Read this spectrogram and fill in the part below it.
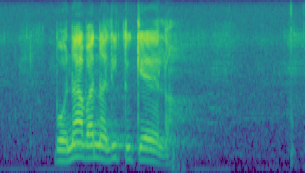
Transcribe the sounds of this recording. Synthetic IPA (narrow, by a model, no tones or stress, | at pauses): bɔnabanalitʼukʼɛːla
